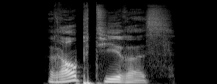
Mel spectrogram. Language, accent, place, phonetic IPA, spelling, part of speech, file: German, Germany, Berlin, [ˈʁaʊ̯ptiːʁəs], Raubtieres, noun, De-Raubtieres.ogg
- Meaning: genitive singular of Raubtier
